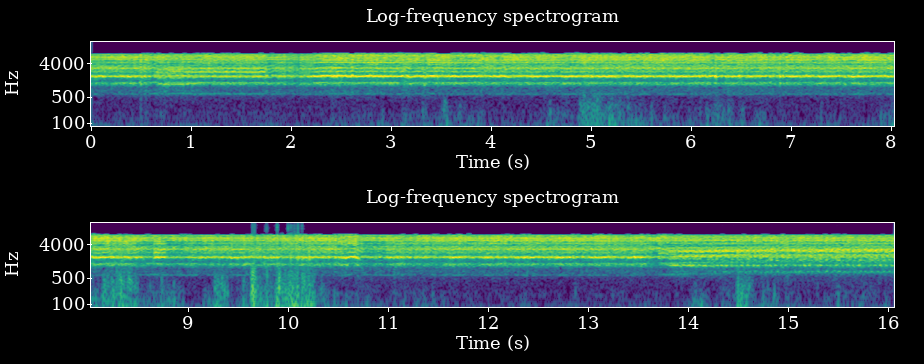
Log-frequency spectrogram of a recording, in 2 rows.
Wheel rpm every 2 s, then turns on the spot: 160, 160, 160, 160, 160, 160, 160, 160.
none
